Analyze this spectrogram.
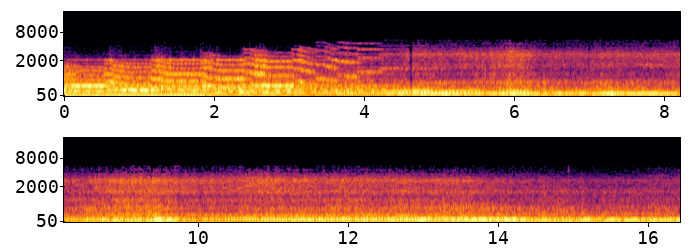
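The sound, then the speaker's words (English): A car engine turns over with a rising, whining pitch for a few seconds, then settles into a steady, loud, low rumbling idle that continues to the end, with no one talking. “Henry, bring the car around front.”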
